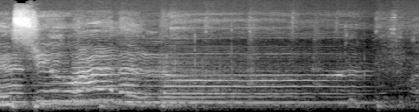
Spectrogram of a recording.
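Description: Unaccompanied worship singing: voices sing one slow, drawn-out phrase, starting with a hissy consonant and holding long notes that fade toward the end.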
